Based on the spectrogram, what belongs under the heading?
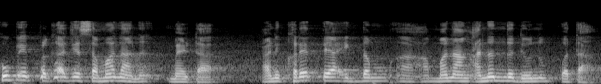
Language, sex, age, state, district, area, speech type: Goan Konkani, male, 60+, Goa, Bardez, urban, spontaneous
